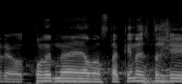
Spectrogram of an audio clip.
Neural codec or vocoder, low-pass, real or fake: codec, 32 kHz, 1.9 kbps, SNAC; 10.8 kHz; fake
